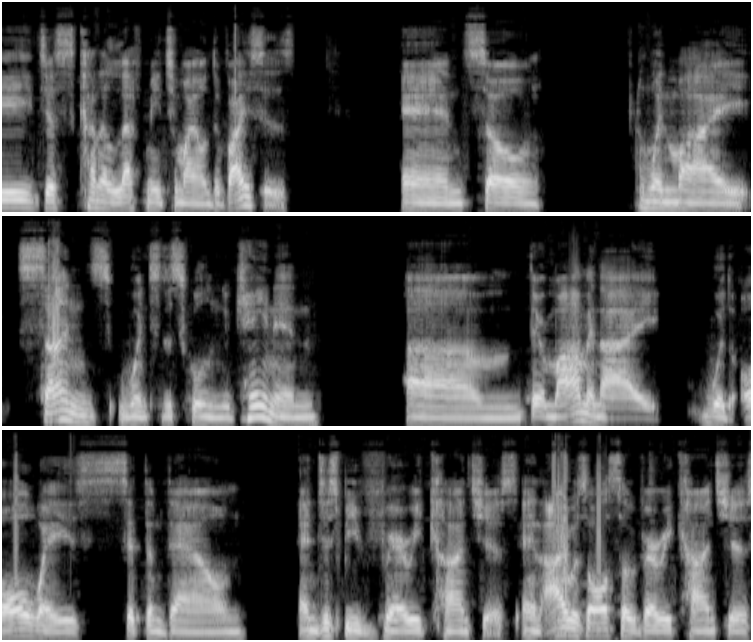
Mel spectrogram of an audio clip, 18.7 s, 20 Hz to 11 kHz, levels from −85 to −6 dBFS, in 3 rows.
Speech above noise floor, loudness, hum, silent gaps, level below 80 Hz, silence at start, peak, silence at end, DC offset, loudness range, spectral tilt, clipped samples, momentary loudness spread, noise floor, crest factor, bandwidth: 68 dB; -22 LUFS; none; none; -56 dBFS; 0 s; -6 dBFS; 0 s; under 0.1%; 3 LU; -5 dB/octave; under 0.1%; 7 LU; -89 dBFS; 16 dB; 9.6 kHz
